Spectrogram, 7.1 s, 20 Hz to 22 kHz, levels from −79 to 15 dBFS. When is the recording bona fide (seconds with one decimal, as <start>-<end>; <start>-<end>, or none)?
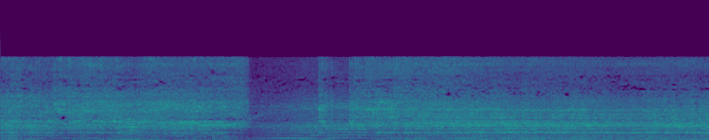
none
